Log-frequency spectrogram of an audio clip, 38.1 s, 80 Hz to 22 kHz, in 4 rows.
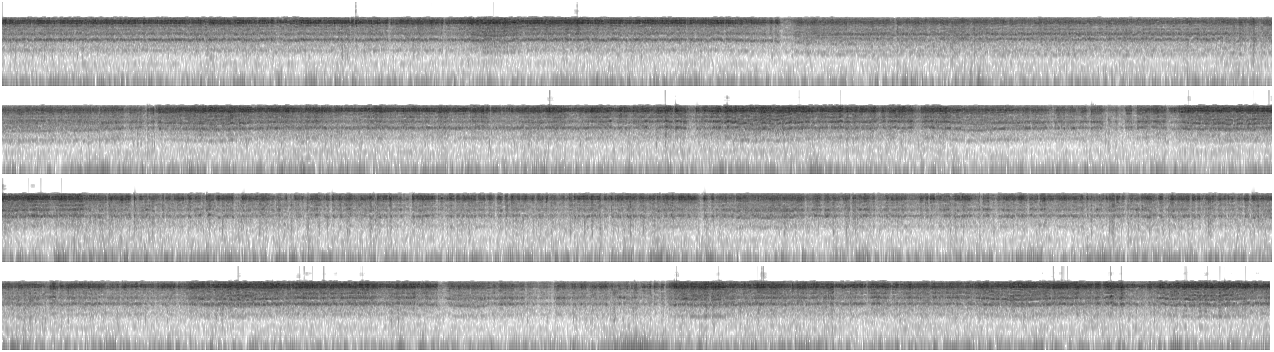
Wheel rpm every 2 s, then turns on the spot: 240, 230, 220, 190, 200, 220, 230, 230, 230, 230, 230, 230, 230, 240, 230, 230, 230, 230, 230.
none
